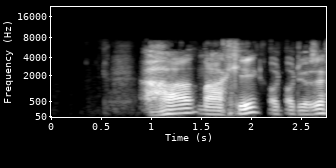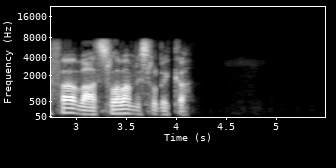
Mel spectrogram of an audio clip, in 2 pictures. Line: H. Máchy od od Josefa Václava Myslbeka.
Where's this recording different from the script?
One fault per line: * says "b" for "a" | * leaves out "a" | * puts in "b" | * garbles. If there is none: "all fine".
all fine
